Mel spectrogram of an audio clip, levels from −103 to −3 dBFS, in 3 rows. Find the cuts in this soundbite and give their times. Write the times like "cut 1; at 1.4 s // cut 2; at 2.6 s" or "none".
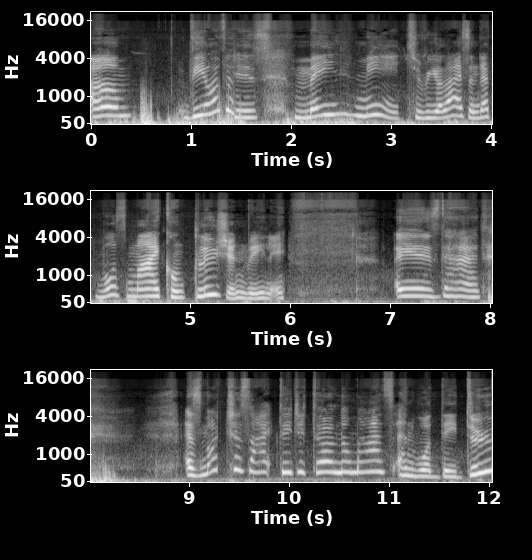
cut 1; at 1.4 s // cut 2; at 9.8 s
